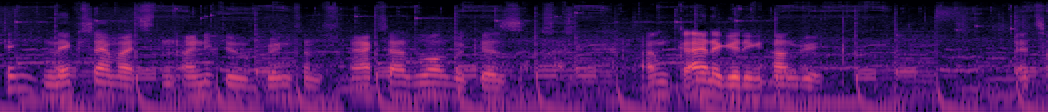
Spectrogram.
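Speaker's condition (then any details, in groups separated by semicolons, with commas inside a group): No condition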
